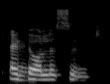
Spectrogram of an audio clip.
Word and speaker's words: adolescent: The stress is on the third syllable and the syllables here are four. Adolescent. at the lesson. The O sound makes U H sound and the C E N T is u H N T.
